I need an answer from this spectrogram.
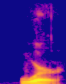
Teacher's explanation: But were is tighter. Your lips round much more, and the vowel is trapped right in the center of your mouth, rhyming with fur.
